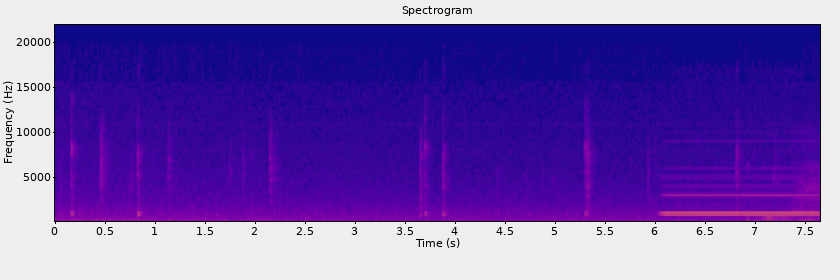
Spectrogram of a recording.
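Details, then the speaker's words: York 861 radio receiver check with a 1 kHz test tone from an RF generator: after a few soft clicks a steady, clean tone comes in without crackle or warble; healthy receiver audio. "now we put our 100 khz tone on our one one khz tone on on uh which is already on pardon me if we go to the volume control we can now listen to"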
